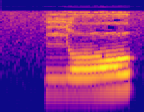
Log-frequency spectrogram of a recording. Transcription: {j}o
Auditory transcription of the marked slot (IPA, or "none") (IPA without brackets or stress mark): ɲ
